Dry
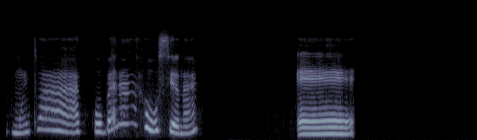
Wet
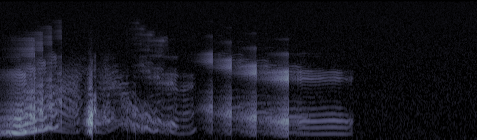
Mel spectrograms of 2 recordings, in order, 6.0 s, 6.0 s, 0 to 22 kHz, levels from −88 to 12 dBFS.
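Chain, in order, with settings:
peak hold with a rise ahead of every peak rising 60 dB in 0.77 s
high-pass filter 1,000 Hz 6 dB per octave
gate with flip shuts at −33 dBFS, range −29 dB
delay with pitch and tempo change per echo 171 ms, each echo +3 semitones, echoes 3
background noise white −75 dBFS
level +12.5 dB

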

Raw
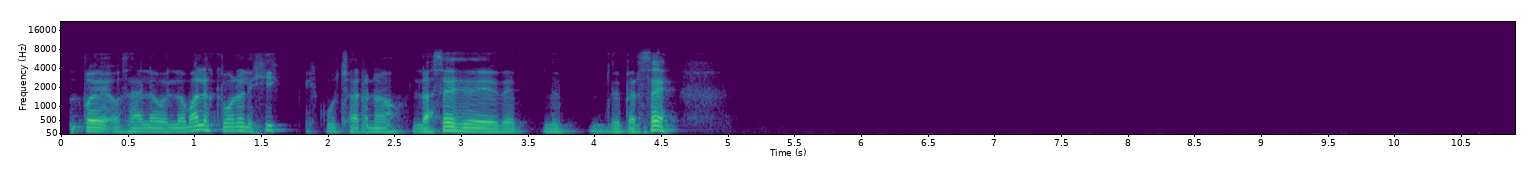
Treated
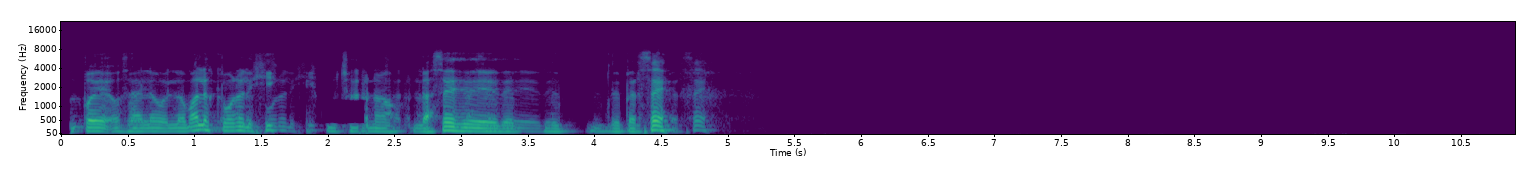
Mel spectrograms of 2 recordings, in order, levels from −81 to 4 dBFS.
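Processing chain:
single-tap delay 316 ms −15.5 dB
time-frequency box erased 0:01.94–0:02.28, 340–1,300 Hz
level −6 dB

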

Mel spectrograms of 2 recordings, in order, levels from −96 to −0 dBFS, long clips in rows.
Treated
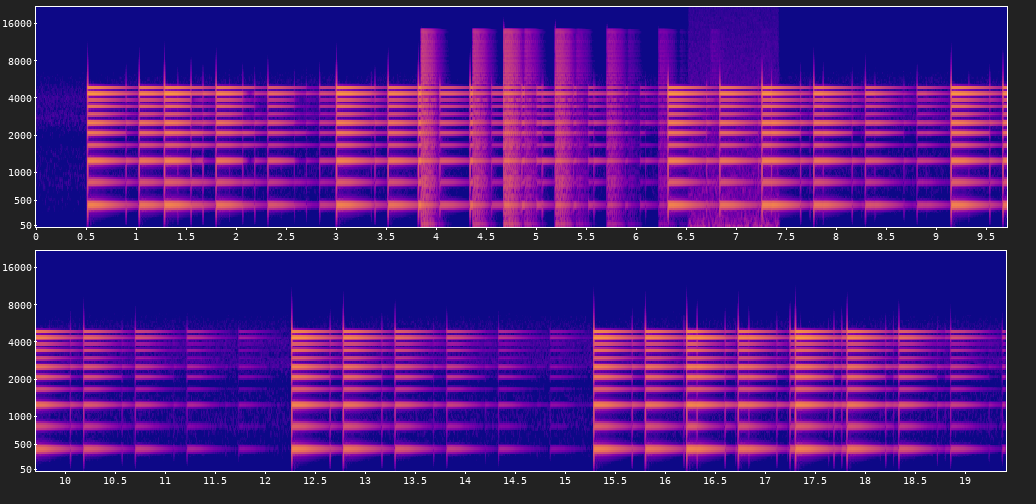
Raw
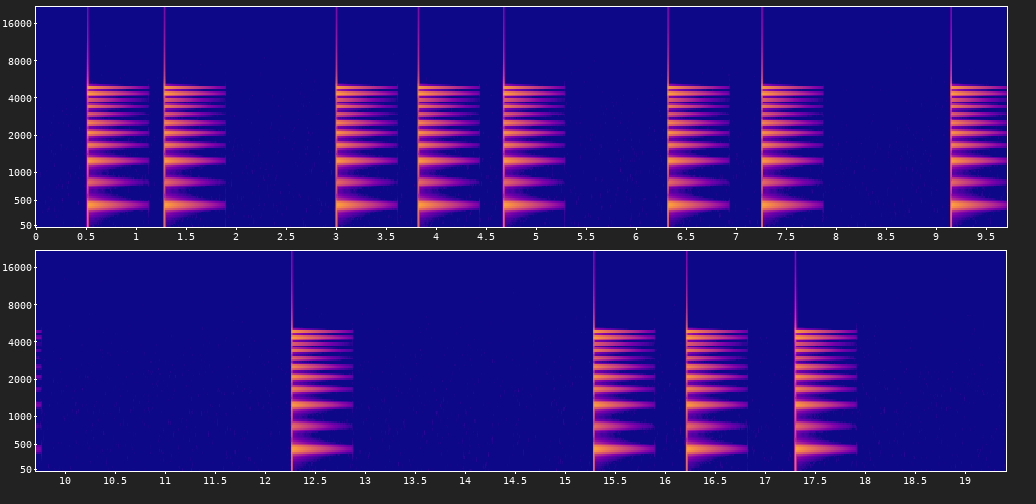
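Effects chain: in parallel at −1 dB: downward compressor, threshold −29 dBFS, peak gain reduction 13.5 dB
on the sum: loudspeaker in its box 390–5,800 Hz, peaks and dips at 590 Hz −4 dB, 850 Hz +3 dB, 1,800 Hz −7 dB, 2,700 Hz +7 dB, 4,000 Hz +6 dB
slap from a distant wall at 66 metres, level −26 dB
brickwall limiter −11.5 dBFS, peak gain reduction 9.5 dB
0:03.85–0:05.01: power curve on the samples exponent 3
on a send: repeating echo 517 ms, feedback 37%, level −4.5 dB
0:06.51–0:07.42: on the sum: background noise pink −60 dBFS

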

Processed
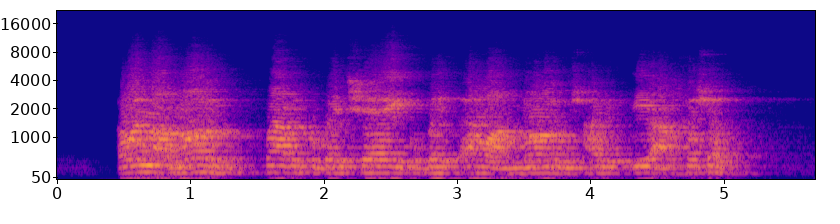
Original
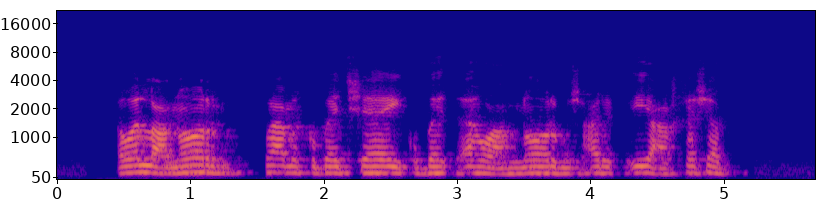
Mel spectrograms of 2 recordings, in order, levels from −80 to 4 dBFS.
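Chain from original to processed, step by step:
mid-hump overdrive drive 22 dB, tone 3,500 Hz, clips at −12 dBFS
coupled-rooms reverb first 0.66 s, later 2.3 s, from −25 dB, DRR −4 dB
level −4.5 dB

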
